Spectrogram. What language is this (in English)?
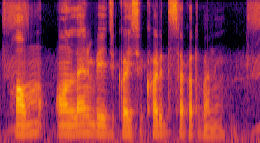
Bhojpuri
